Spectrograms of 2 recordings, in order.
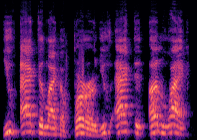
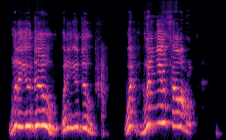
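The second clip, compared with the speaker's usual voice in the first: much higher, louder disbelieving shout; shrieking disbelief; 14 semitones higher, 4 dB louder than usual. Real, not acted. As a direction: scream the question in disbelief. Incredulous rant peaks.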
